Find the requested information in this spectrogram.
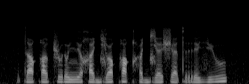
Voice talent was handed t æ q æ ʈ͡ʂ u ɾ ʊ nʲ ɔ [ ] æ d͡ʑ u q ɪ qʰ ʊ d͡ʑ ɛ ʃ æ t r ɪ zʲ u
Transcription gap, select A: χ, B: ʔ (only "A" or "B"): A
